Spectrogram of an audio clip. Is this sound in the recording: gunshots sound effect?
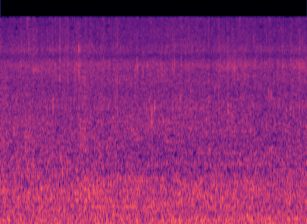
no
